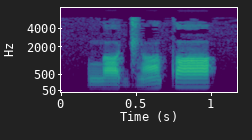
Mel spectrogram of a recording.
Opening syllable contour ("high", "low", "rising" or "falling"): low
